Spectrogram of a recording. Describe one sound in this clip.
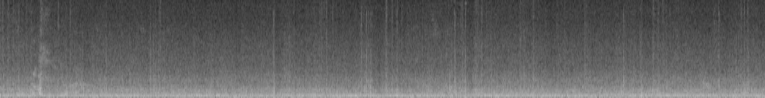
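Waves wash against a ship's hull.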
